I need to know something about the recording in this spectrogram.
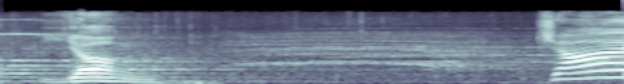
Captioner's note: cheering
